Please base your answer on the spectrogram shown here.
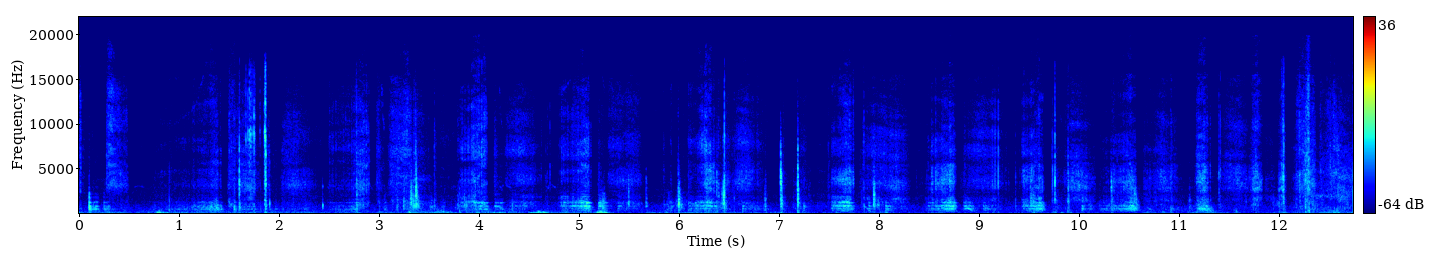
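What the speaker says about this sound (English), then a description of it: "I'll use my pepper shears to cut the piece of pepper." Paper shears cut through a sheet of patterned paper with a run of close, crisp snips and rasping slides, repeated steadily and quietly with no talk.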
